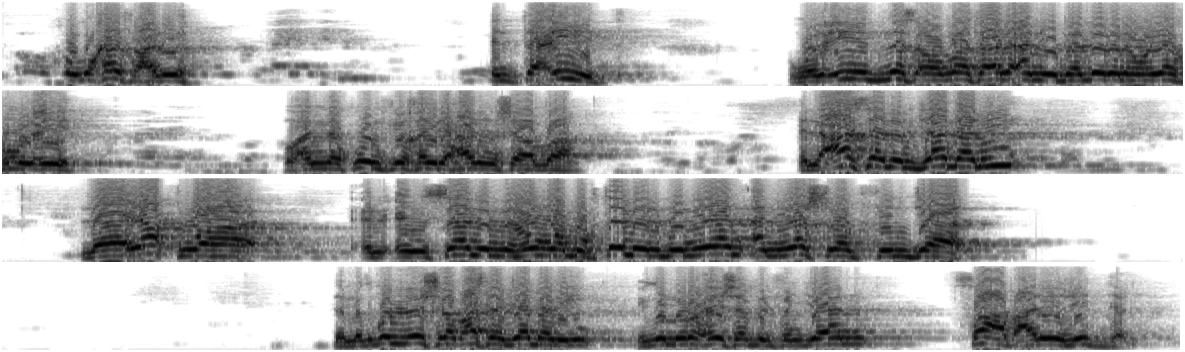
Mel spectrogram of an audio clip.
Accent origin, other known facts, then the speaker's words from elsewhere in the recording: Egypt; احنا هنا كمصريين يعني بنحب اللون شوي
